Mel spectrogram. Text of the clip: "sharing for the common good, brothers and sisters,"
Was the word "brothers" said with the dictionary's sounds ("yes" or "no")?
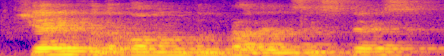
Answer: no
